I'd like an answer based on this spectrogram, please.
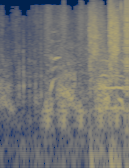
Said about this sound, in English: Good doggies.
